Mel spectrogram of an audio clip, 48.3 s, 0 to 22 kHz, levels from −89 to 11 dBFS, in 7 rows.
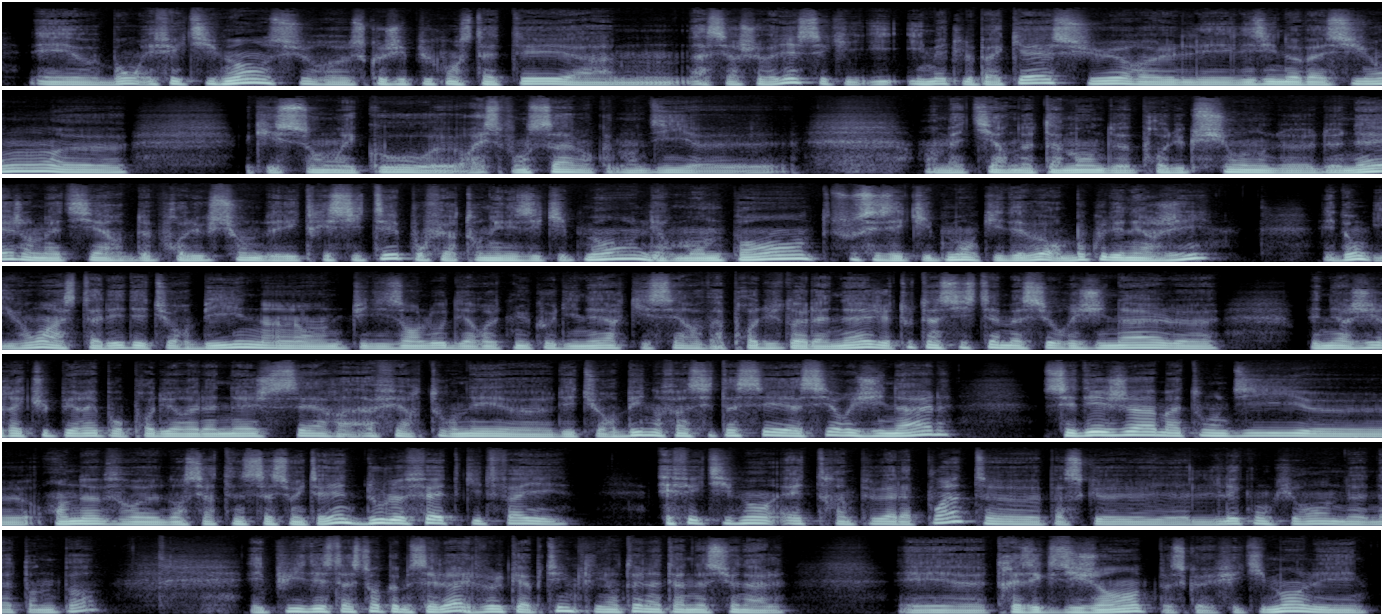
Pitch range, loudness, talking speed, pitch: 100-125 Hz, -19 LUFS, 190 wpm, 110 Hz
